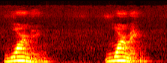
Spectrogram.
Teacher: warming we stress the first syllable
